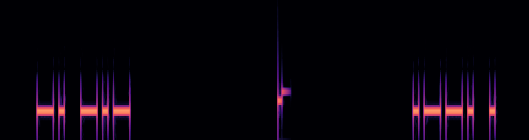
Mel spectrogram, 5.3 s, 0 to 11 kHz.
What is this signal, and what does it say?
Morse code, heard as a keyed tone, about 22 wpm, 700 Hz. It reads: NK PE
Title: Top Two Letter Combinations in Words 22wpm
